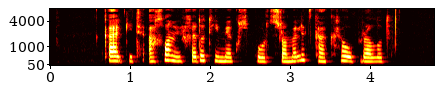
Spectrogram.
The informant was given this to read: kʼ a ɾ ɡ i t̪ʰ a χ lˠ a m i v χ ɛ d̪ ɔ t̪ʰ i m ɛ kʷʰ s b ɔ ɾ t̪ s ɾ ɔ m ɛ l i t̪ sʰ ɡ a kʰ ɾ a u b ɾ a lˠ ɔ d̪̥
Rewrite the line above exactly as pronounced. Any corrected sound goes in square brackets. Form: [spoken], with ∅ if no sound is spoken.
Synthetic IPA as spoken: kʼ a ɾ ɡ i t̪ʰ a χ lˠ a m i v χ ɛ d̪ ɔ t̪ʰ i m ɛ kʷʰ s b [u] ɾ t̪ s ɾ ɔ m ɛ l i t̪ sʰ ɡ a kʰ ɾ a u b ɾ a lˠ ɔ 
